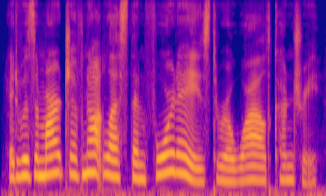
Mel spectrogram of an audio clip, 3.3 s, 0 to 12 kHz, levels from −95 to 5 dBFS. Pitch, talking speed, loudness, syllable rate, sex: 235 Hz, 255 wpm, -17 LUFS, 4.9 syllables/s, female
